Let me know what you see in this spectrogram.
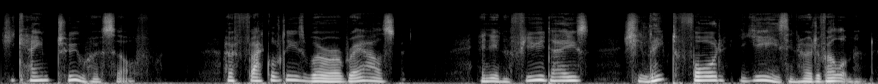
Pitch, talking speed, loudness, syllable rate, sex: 155 Hz, 135 wpm, -17 LUFS, 4.6 syllables/s, male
